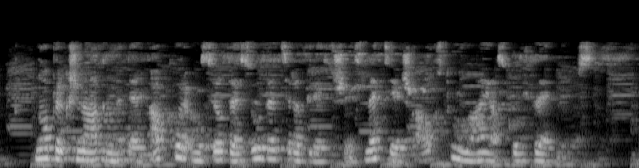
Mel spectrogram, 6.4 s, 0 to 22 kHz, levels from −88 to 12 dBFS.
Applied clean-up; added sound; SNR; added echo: classical method WPE with log-MMSE.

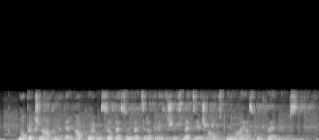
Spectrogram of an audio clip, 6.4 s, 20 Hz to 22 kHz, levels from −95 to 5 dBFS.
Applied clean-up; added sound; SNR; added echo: none; Electric guitar; 13 dB; reverberation time 1.7 s.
